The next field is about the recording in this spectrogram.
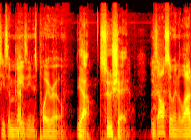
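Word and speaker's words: Suchet: lou gossett jr and how do you say david sushee yes he's one of my favorite actors he's amazing as poirot yeah sushi he's also in a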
